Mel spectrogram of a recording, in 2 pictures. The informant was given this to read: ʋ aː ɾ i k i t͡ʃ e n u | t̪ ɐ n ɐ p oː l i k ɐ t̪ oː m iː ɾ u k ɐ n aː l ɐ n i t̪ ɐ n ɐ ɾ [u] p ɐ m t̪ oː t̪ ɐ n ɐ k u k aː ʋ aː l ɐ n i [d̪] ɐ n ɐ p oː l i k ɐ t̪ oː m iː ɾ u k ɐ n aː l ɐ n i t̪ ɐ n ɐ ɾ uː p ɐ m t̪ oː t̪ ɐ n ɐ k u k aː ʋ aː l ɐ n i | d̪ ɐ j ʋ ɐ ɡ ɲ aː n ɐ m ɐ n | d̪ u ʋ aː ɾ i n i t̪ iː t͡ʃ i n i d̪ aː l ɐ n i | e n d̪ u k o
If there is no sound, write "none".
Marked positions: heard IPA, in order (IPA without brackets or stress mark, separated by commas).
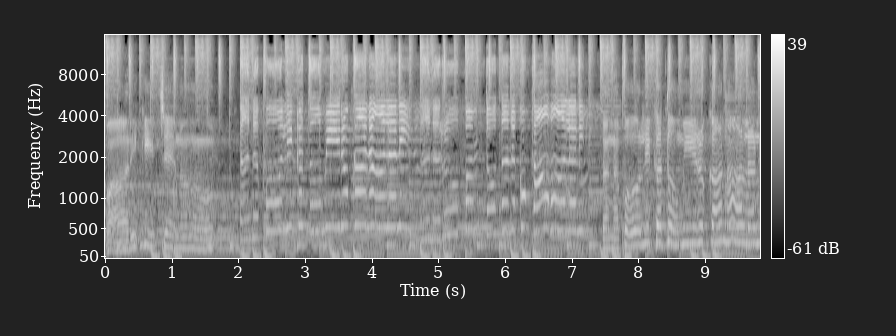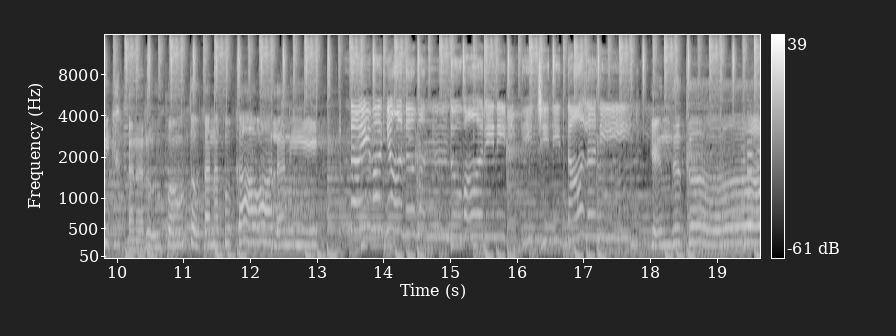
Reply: uː, t̪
